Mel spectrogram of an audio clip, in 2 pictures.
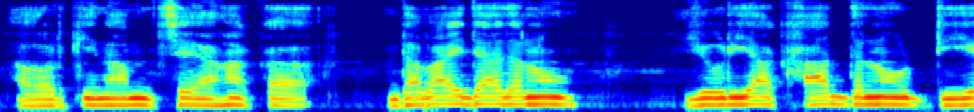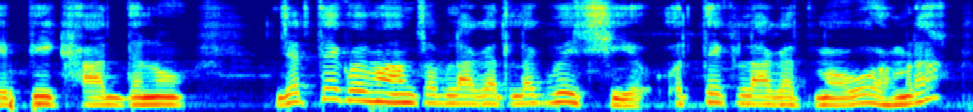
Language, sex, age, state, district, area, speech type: Maithili, male, 30-45, Bihar, Darbhanga, urban, spontaneous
